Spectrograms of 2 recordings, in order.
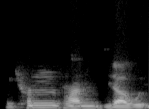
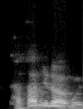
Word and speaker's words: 자산: 여기에서 잠깐 말씀을 드리자면 이 자산을 현산이라고 읽어야 된다. 이런 그 주장도 있지만 자산이라고 읽어야 된다라고 하는 설에서 근거로 삼는 그 논거가 여기에 있는 거죠.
